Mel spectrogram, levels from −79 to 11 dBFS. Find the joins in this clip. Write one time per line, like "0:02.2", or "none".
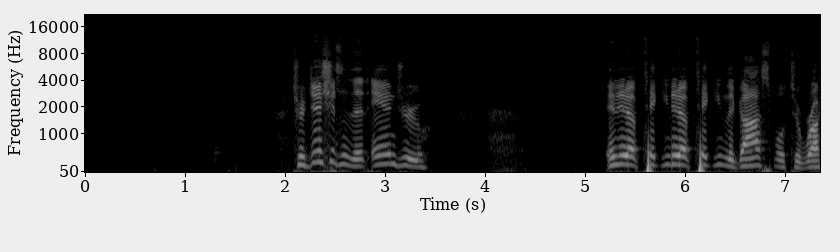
0:02.5
0:05.9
